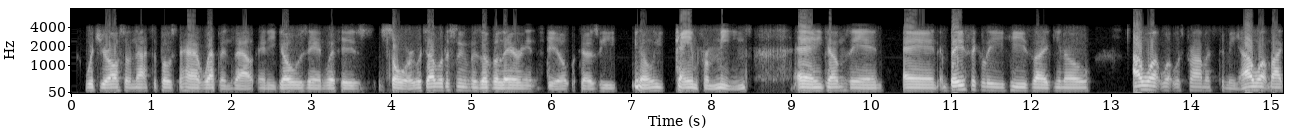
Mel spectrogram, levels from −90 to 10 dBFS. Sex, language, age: male, English, 20-39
